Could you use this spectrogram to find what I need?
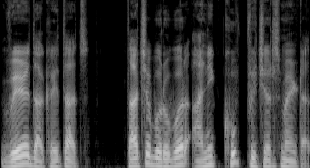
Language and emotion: Goan Konkani, neutral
